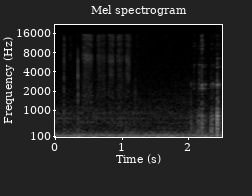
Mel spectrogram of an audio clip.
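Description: Faint scratchy scraping and rubbing against a keyboard as gunk is picked out, ending in a few light clicks over a steady low hum, with no talking.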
